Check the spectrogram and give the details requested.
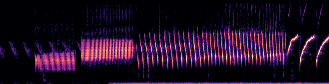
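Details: Agitated canary singing before a contest: short buzzy high notes, then long steady trills and a fast rapid-fire trill of evenly repeated notes, ending in upward-curving whistled notes, over a low steady hum.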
